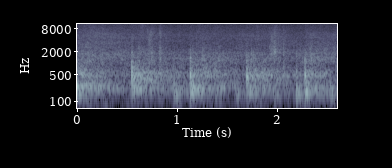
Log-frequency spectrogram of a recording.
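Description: Footsteps walking deeper into the main building of a supportive living facility for veterans at a steady, even pace: four firm, moderately loud steps evenly spaced, with no one talking.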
